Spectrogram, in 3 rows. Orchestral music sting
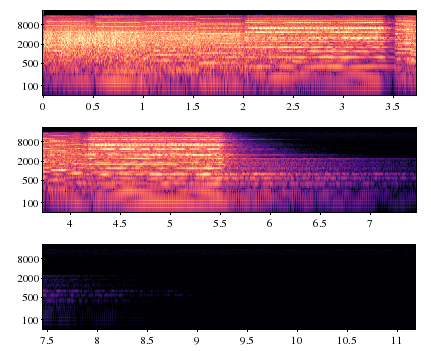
0.0 7.8

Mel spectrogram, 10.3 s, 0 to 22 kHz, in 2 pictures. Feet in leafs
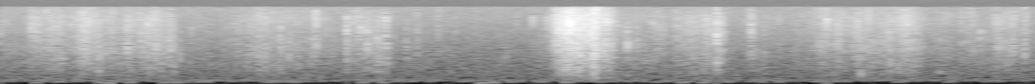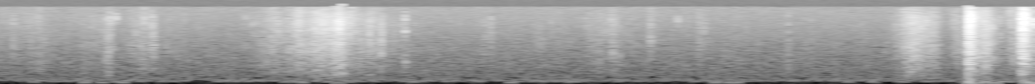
0.2 2.0, 2.8 5.1, 6.5 7.2, 9.7 10.3

